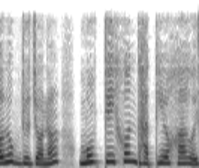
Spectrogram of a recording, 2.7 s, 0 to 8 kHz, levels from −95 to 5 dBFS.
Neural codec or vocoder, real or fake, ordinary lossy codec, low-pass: codec, 16 kHz, 0.5 kbps, FunCodec, trained on Chinese and English, 25 frames a second; fake; none; 7.2 kHz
